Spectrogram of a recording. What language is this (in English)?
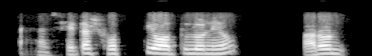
Bangla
